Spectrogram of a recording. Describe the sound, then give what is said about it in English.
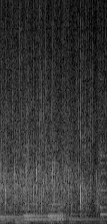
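An audience applauds to welcome Brother Ron, a steady wash of clapping over sustained musical tones for a couple of seconds. “Give him a big hand. Sure. Come on.”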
